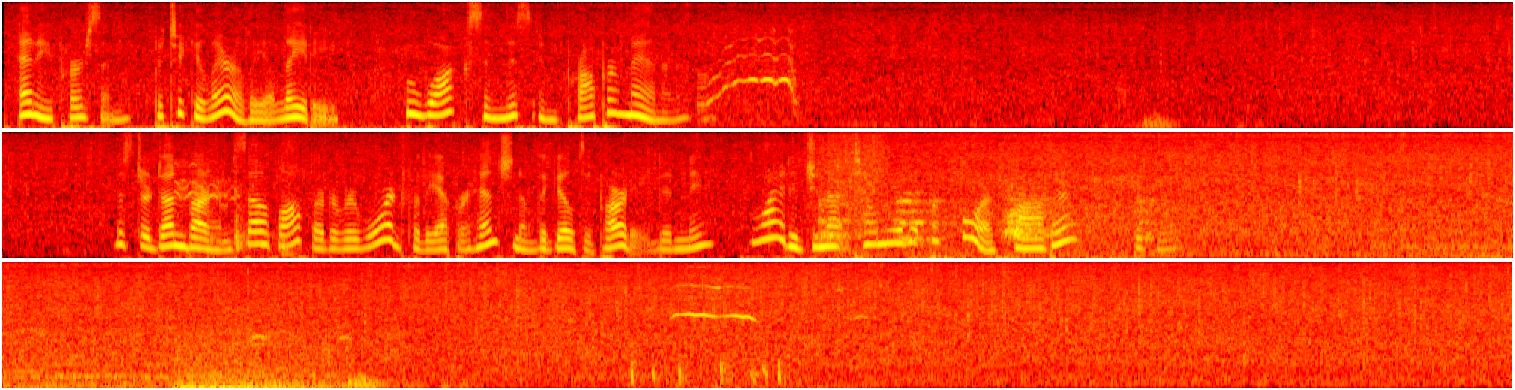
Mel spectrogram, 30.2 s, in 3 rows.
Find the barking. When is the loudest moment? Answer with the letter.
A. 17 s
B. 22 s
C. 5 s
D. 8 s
A.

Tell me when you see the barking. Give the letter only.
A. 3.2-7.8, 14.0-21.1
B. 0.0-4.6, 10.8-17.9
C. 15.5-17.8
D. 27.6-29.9
C.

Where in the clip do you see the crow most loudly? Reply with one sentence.
The loudest moment of the crow is at 22 seconds.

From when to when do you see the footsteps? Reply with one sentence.
The footsteps can't be heard in this clip.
